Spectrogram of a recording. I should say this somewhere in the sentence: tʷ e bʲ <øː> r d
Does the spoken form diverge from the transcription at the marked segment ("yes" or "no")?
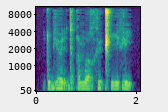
no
